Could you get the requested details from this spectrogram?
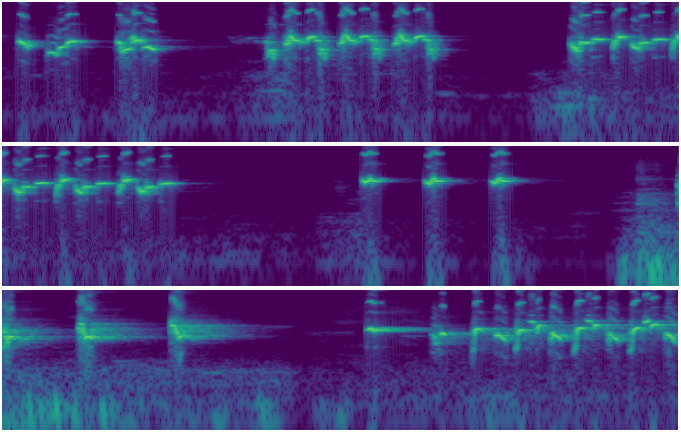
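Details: Yellow-vented bulbul 'ropel' lure song; bursts of quick gurgling notes alternate with single sharp chirps, a rougher noisy passage midway, and a closing run of rapid warbled phrases.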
